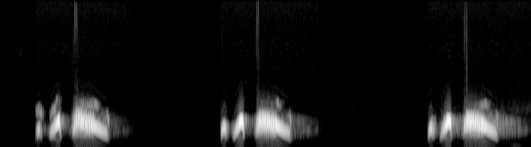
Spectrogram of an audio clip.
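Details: Spotted dove used to provoke wild birds coos three times at regular intervals. Each phrase has a faint note and a short note, then a loud long coo sliding down in pitch.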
